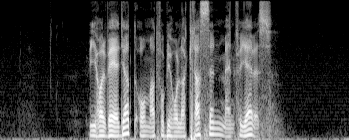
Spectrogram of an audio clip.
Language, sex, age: Swedish, male, 51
